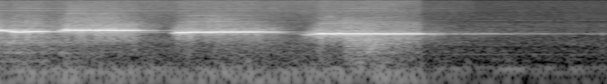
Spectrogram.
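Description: A person whistling a slow falling phrase of four long held notes, each a little lower than the last, with breath audible around them; the last note fades away about three and a half seconds in.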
